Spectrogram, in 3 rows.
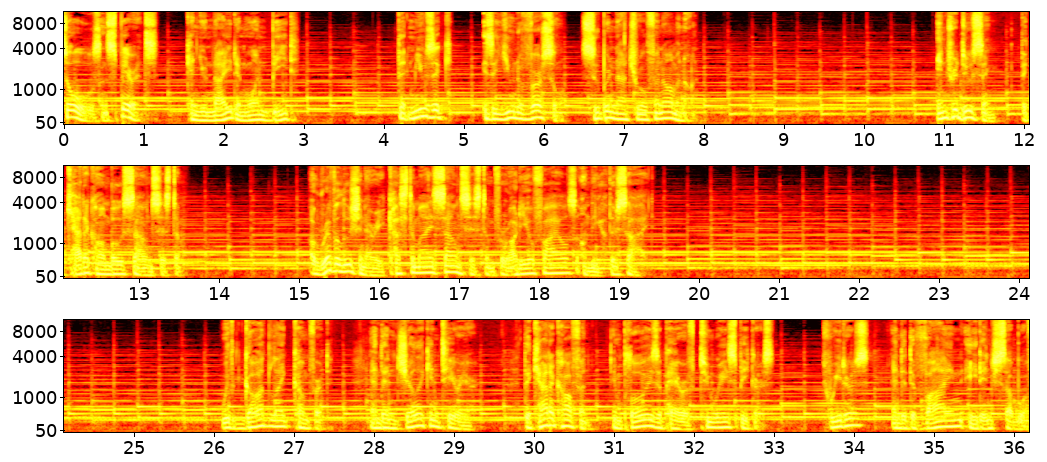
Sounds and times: Speech: 0.0s - 3.0s, 4.2s - 8.0s, 10.9s - 13.6s, 15.2s - 19.4s, 26.1s - 33.0s, 33.6s - 36.1s
Music: 0.0s - 36.1s.

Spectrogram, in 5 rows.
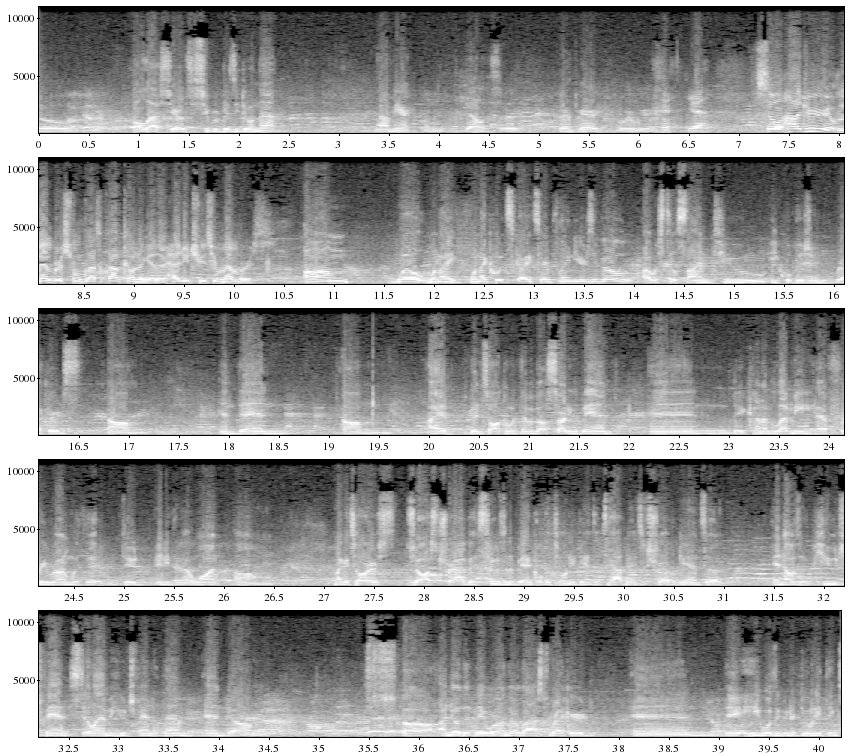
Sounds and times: Speech: 0.0s - 40.2s.

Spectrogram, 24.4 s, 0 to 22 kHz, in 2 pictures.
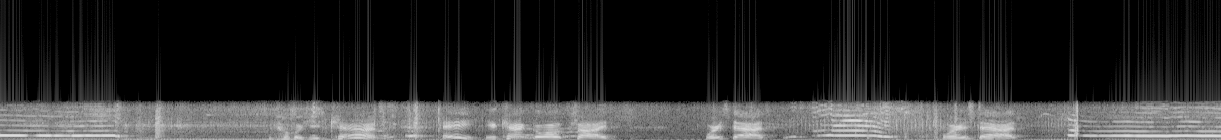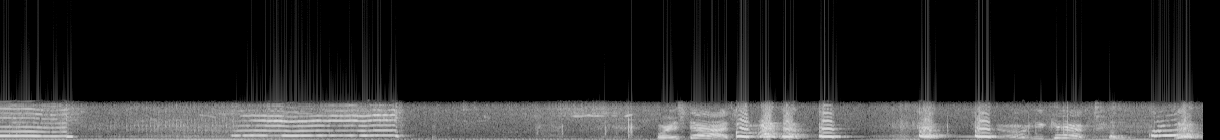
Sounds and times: Speech: 2.7s - 6.2s, 7.0s - 7.8s, 9.4s - 10.2s, 18.8s - 19.6s, 22.2s - 23.6s
Domestic animals, pets: 5.1s - 5.9s, 14.2s - 16.3s, 17.8s - 18.6s, 23.3s - 24.2s.

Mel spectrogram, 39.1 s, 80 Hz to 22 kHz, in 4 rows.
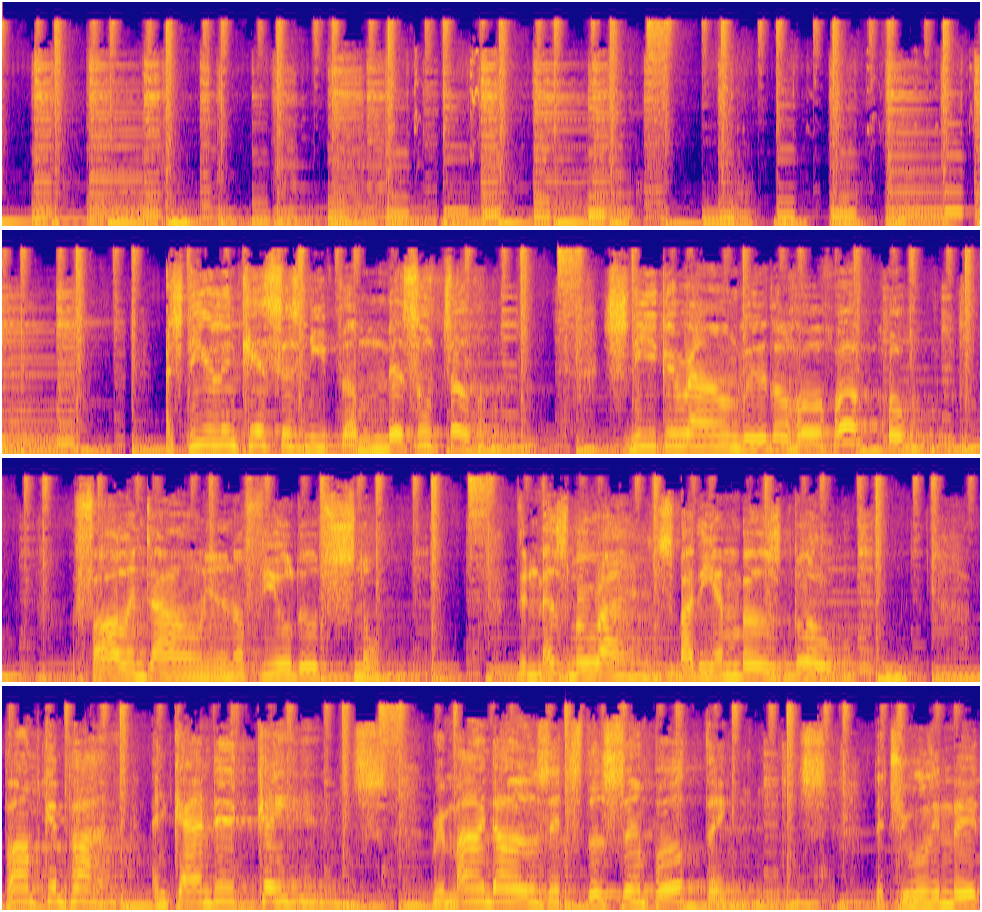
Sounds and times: Christmas music: 0.4s - 13.3s
Christian music: 11.4s - 39.1s.

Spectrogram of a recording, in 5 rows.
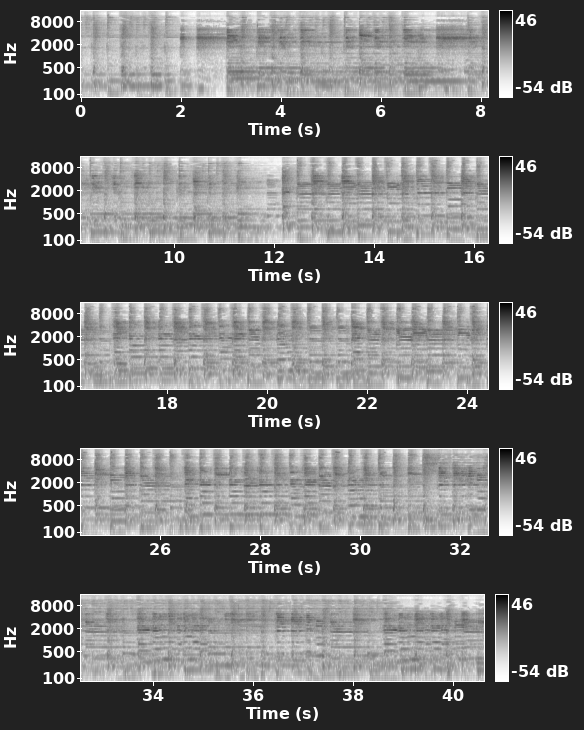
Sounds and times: Music: 0.0s - 40.6s.

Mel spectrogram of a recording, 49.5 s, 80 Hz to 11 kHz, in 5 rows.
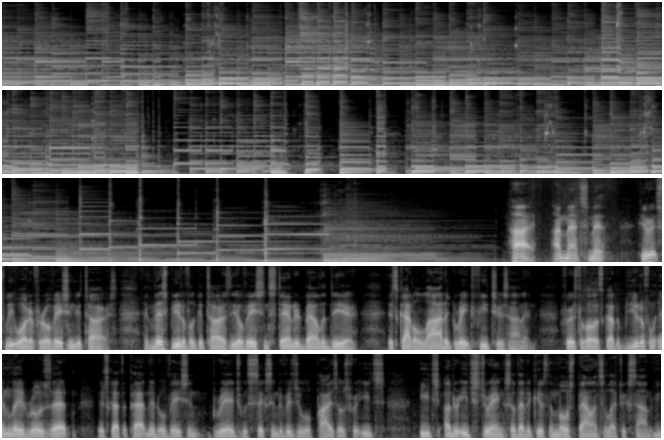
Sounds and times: Music: 0.0s - 27.4s.

